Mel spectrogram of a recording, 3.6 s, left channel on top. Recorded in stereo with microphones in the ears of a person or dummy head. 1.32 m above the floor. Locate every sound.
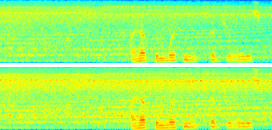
0.0 s a drone: 20° right (ahead or behind); by 3.6 s 40° right (ahead or behind)
1.7 s a man speaking: 10° right (ahead or behind)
